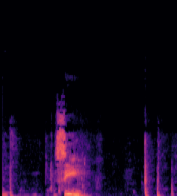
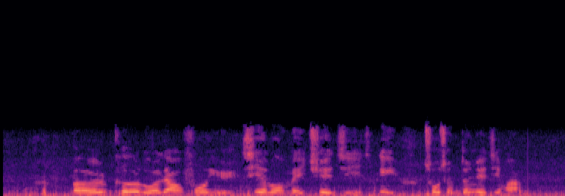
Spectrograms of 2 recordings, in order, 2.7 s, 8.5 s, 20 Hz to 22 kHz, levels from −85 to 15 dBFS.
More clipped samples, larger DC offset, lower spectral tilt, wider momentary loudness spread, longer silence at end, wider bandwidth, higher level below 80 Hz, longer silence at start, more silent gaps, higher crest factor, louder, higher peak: neither; neither; about the same, -3.5 dB/octave vs -4.5 dB/octave; first, 21 LU vs 16 LU; about the same, 0.05 s vs 0 s; first, 10 kHz vs 8.2 kHz; about the same, -44 dBFS vs -46 dBFS; about the same, 0 s vs 0.05 s; neither; about the same, 18 dB vs 16 dB; about the same, -16 LUFS vs -18 LUFS; about the same, -2 dBFS vs -2 dBFS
